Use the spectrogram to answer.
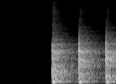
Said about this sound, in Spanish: Los golpes... Los golpes se sintieron debajo de la mesa.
